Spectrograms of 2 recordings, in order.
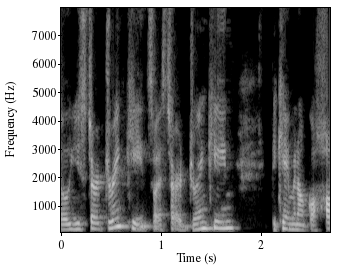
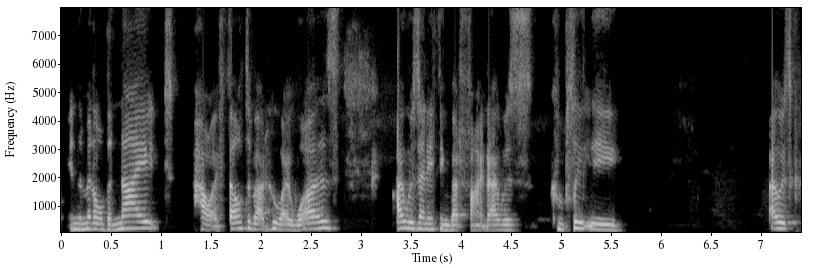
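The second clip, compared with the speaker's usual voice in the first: usual speaking voice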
